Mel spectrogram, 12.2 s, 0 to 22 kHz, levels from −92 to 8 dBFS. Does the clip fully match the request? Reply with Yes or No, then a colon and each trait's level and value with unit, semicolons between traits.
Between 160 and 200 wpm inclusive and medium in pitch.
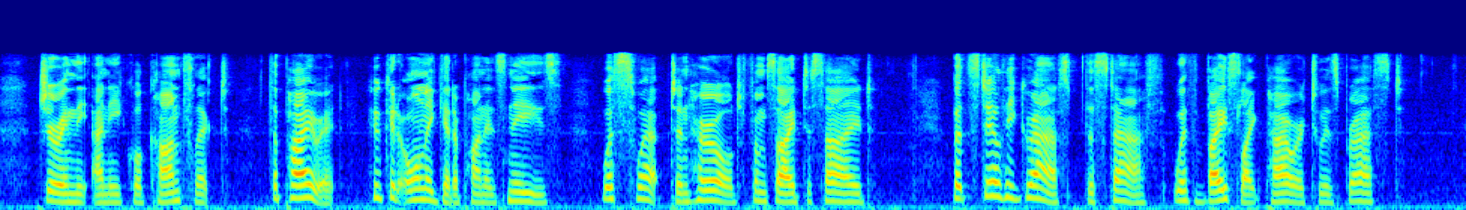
Yes: average, 165 wpm; medium, 165 Hz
